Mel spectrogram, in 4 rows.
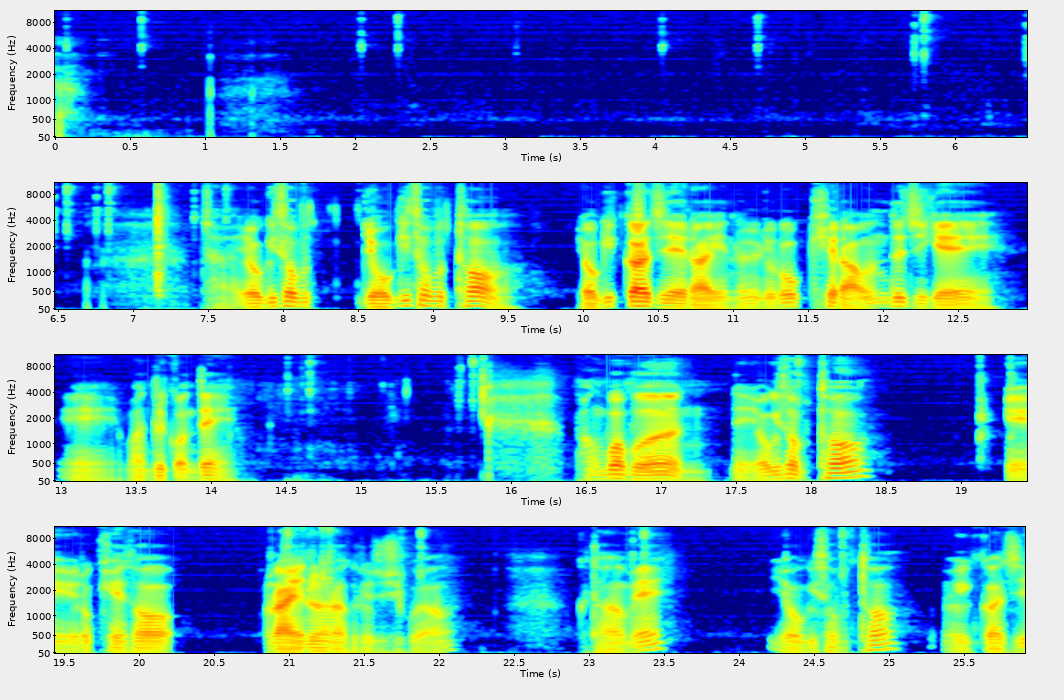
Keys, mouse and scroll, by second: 21.4 space.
